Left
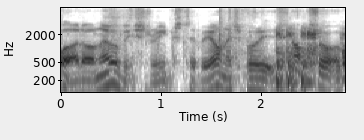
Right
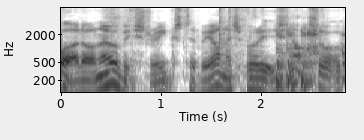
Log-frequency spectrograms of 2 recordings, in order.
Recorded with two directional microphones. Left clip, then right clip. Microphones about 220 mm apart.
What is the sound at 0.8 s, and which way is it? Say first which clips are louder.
Speech: even; 60° right (ahead or behind).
